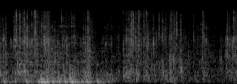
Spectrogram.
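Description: Crinkly plastic candy packaging handled and tipped out, with an irregular crackle and short sharp clicks as the packaged jelly fruit candies drop into a glass bowl.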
